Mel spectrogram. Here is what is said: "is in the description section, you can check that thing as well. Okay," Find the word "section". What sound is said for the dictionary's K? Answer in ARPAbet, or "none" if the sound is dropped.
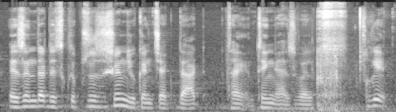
none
